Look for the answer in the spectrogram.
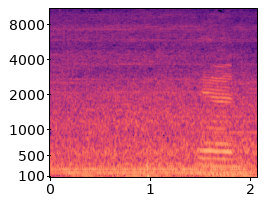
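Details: Steady, even low hum of compressor and fan with no chatter or buzzing on a 30+ year old 1990s condenser after contactor troubleshooting of a no-cool call; 248 V across L1 and L2, unit back to cooling normally.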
